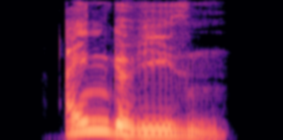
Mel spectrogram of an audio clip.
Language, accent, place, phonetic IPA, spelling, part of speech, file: German, Germany, Berlin, [ˈaɪ̯nɡəˌviːzn̩], eingewiesen, verb, De-eingewiesen.ogg
- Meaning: past participle of einweisen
